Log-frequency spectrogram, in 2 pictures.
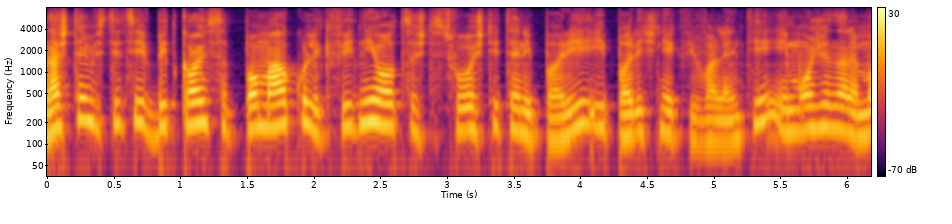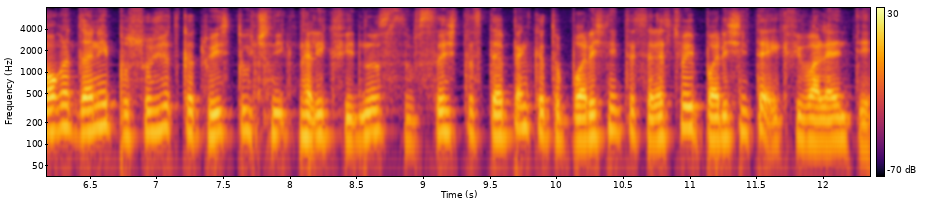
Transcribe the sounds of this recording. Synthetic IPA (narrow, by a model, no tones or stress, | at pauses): naʃi̥t̪ɛinvɛst̪it̪siːvbit̪kɔjnsəpomalˠkʊlikvid̪niot̪səʃt̪ɛ̥st̪vuvəʃt̪it̪ɛnipɐɾiːpɐɾit͡ʃniɛkvivɐlɛnt̪iimɔʒɛd̪ɐnɛmɔɡəd̪̚d̪ɐniposlˠuʃət̪kɐt̪ɔist̪ot͡ʃniknɐlikvid̪nost̪fsɤʃt̪əst̪ɛpɛnkɐt̪ɔpɐɾit͡ʃnit̪ɛsɾɛt̪st̪vɐipɐɾit͡ʃnit̪ɛːkvivɐlɛnt̪i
